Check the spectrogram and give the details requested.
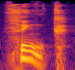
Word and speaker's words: think: de inglés es think la th de este verbo es la th suave de inglés y se pronuncia soplando entre la punta de tu lengua y tus dientes de arriba think think y puedes usarlo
